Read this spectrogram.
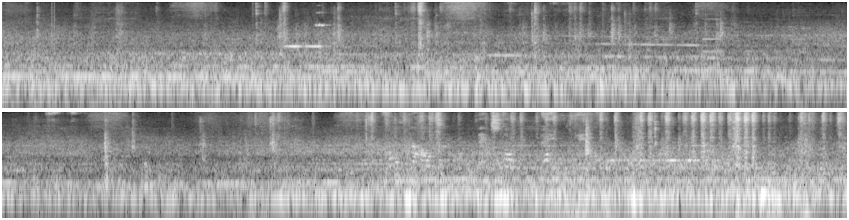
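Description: A tram hums steadily as it rolls along its tracks.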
